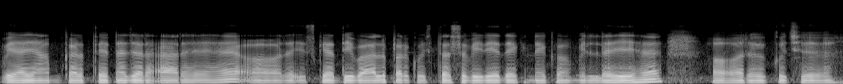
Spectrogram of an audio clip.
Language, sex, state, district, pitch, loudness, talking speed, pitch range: Hindi, male, Maharashtra, Mumbai Suburban, 95 Hz, -16 LUFS, 140 wpm, 90-95 Hz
